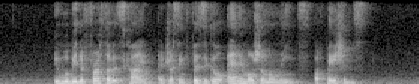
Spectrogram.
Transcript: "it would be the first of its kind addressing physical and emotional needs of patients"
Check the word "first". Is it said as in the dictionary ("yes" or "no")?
yes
